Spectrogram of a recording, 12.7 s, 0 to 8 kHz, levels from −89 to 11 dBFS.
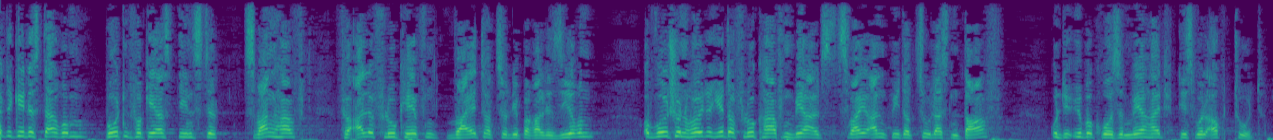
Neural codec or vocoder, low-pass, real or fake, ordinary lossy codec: none; none; real; none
